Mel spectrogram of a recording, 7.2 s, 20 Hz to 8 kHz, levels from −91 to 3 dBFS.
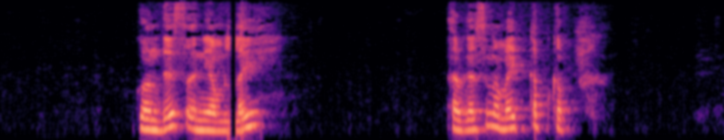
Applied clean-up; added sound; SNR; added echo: none; none; none; none.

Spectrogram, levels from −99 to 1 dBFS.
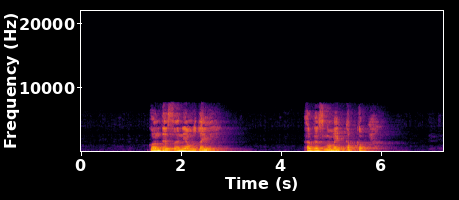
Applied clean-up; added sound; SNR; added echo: none; none; none; reverberation time 0.7 s.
